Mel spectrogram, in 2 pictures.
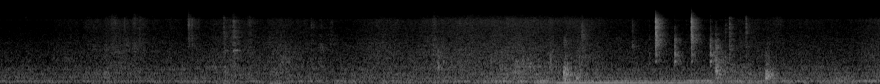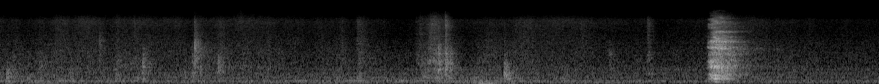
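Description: Objects knock and clatter on a table nearby.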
